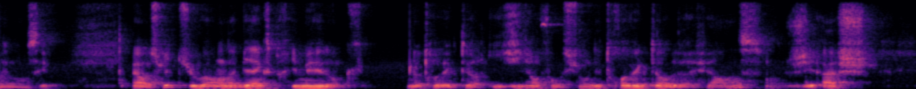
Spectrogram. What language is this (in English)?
French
